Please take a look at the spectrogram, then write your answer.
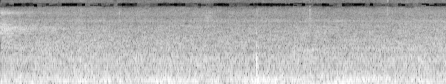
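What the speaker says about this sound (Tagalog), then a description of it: "Tapos tuloy-tuloy pa ang ulan." Steady, dense rain pours down in flooded Manila near Taft Avenue and Quirino, a continuous broadband hiss with no break and no voices.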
